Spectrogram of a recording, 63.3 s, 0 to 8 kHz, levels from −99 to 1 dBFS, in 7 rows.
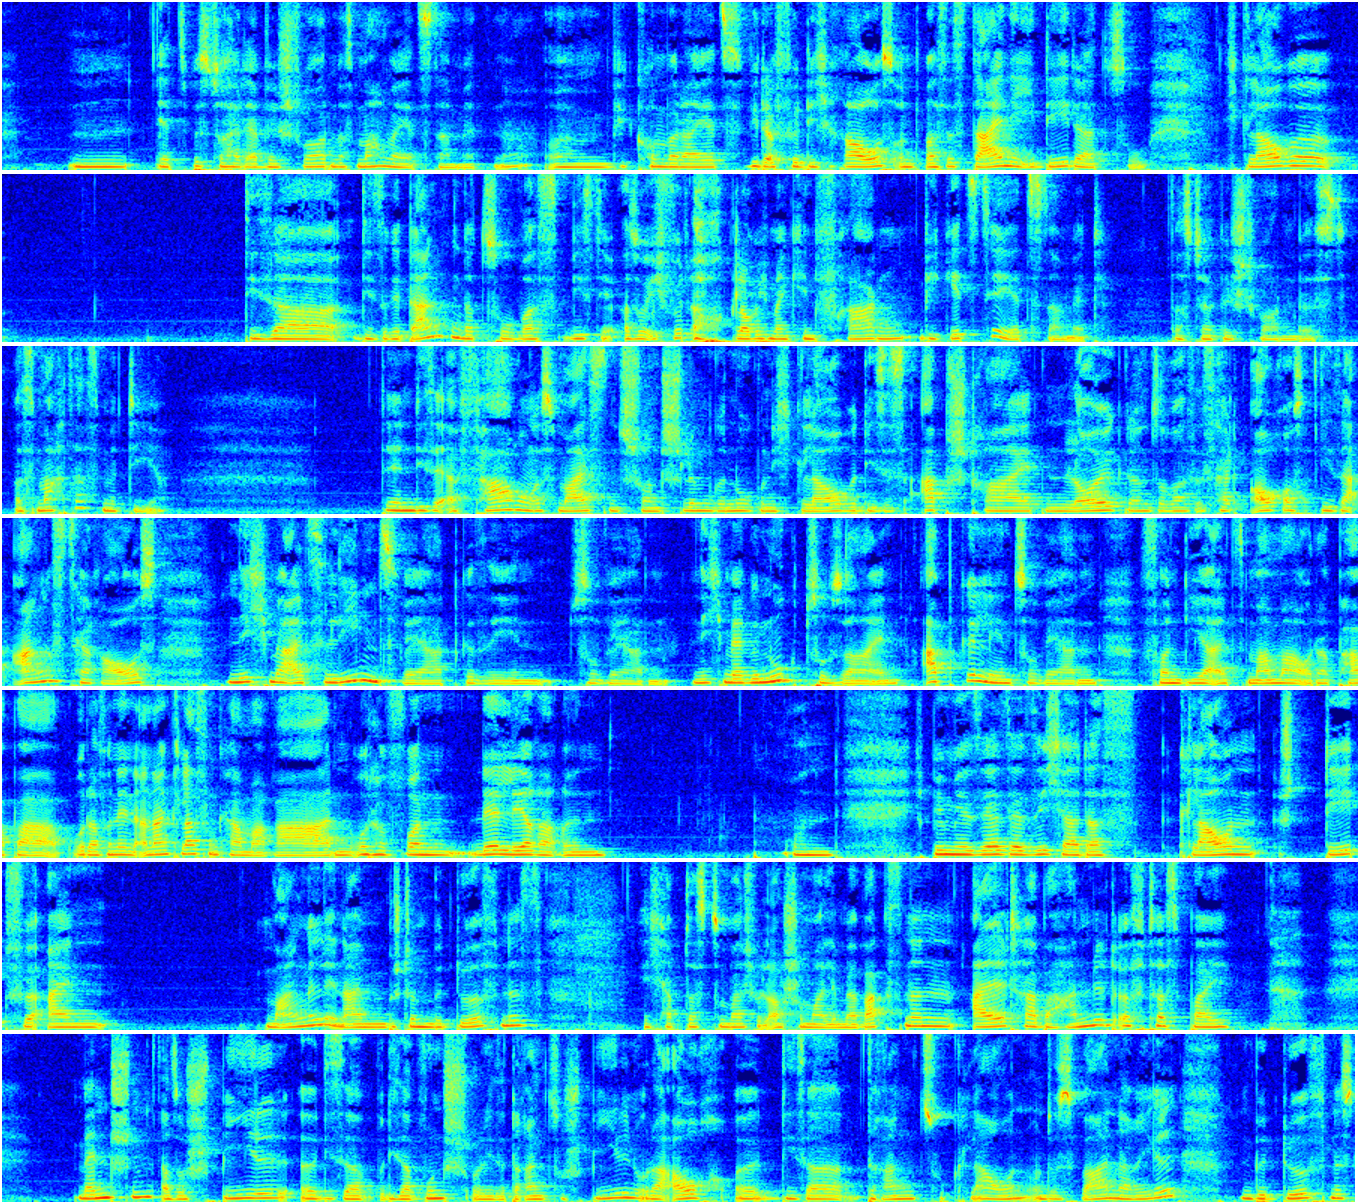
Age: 30-49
